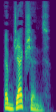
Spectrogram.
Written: objections

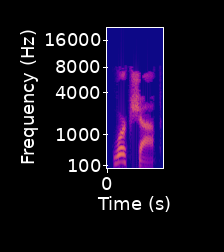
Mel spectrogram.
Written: workshop

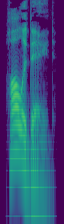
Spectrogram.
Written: holidayed

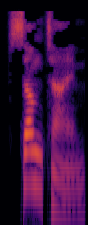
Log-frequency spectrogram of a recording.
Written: sometime

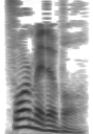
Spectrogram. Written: formidable

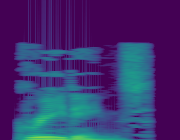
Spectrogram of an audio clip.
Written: greetings

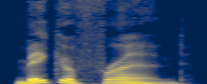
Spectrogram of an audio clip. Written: make a friend

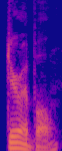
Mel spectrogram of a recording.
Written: durable

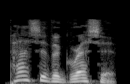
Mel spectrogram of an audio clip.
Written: passive-aggressive

